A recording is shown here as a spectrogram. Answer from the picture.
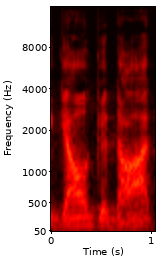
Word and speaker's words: Gadot: I mean, it's supposed to be Gal Gadot, but it's real hard to pronounce that T.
